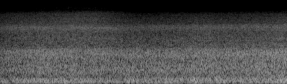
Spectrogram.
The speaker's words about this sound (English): Tongan authorities issued a tsunami warning for the country's roughly 100,000 residents, and it wasn't long before people started sharing videos of huge waves crashing into the shore of Tonga Tapu, the largest island, under a darkening sky.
